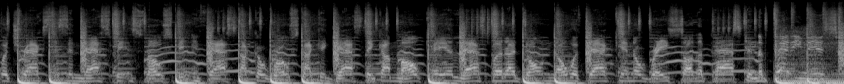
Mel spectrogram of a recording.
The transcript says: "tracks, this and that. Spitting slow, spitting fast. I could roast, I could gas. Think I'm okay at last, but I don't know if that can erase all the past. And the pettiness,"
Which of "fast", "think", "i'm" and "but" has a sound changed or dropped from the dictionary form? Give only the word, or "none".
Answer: think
